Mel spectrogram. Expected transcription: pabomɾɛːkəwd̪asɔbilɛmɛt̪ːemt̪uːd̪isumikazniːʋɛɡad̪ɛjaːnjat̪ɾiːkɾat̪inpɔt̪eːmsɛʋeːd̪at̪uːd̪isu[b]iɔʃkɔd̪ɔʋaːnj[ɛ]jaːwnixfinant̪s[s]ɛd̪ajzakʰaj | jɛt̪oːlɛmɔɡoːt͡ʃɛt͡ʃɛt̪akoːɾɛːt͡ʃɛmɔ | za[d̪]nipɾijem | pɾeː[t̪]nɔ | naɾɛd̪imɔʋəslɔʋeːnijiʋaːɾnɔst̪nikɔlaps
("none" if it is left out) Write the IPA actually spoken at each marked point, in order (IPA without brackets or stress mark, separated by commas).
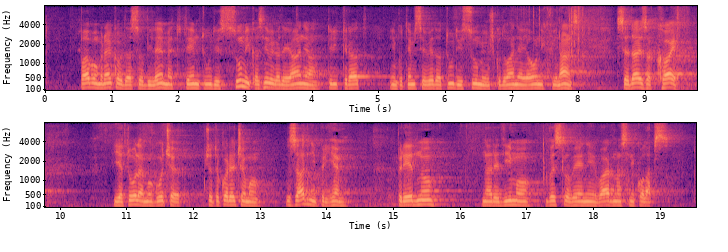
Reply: m, a, s, d̪, d̪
